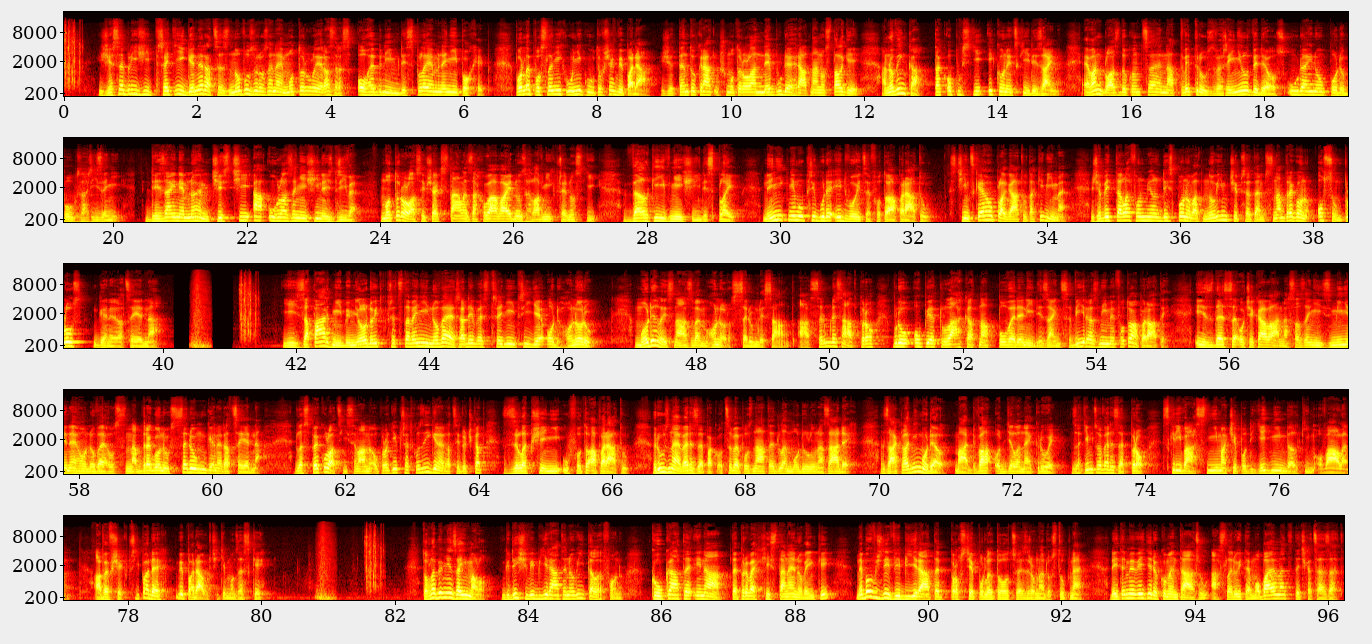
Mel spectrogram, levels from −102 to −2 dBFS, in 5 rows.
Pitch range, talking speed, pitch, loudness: 115-160 Hz, 130 wpm, 135 Hz, -20 LUFS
